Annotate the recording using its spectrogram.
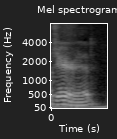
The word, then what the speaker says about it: Jared: Is it Gerard? Gerard? I'm like, no, it's Jared. – How can they not just pronounce Jared? – I know, I feel like that's the easy way. Just like, oh, it's spelled weird, but it's still Jared.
